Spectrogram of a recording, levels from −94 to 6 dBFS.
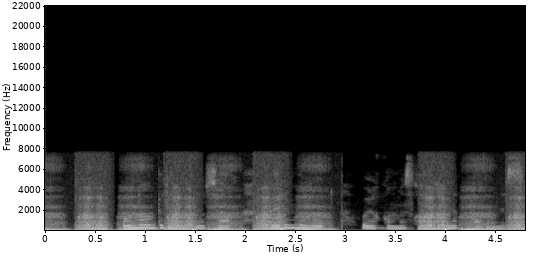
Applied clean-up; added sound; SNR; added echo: none; Breathing; -4 dB; none.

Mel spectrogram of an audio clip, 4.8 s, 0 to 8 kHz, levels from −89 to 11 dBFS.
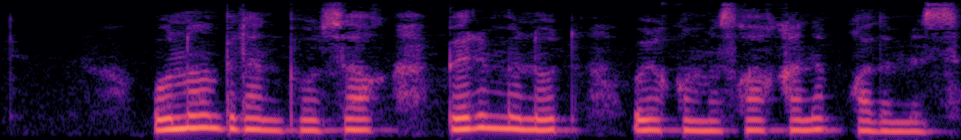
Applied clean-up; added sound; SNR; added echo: none; none; none; none.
